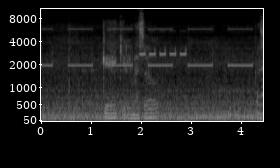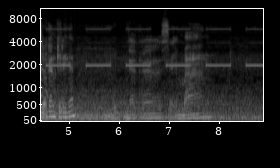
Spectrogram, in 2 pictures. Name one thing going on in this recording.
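A young woman speaks inside a car.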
